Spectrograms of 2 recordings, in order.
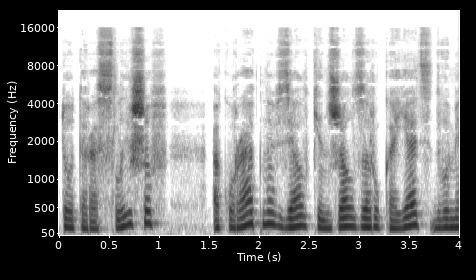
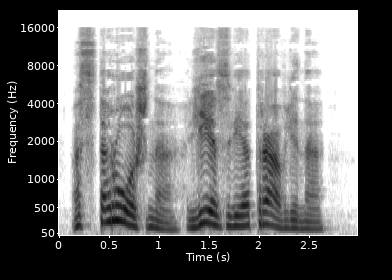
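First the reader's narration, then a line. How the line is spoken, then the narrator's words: Shouting. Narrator (Russian): крикнула она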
